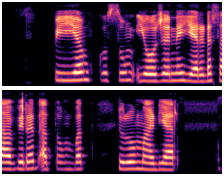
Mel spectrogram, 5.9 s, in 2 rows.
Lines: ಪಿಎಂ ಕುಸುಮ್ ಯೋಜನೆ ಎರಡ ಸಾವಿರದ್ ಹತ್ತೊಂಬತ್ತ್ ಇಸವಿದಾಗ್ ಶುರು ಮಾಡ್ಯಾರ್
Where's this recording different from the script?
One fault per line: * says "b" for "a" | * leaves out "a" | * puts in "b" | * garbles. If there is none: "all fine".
* leaves out "ಇಸವಿದಾಗ್"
